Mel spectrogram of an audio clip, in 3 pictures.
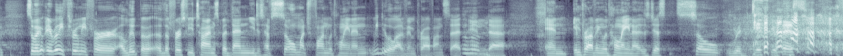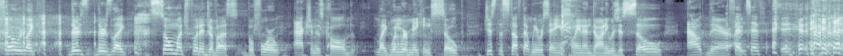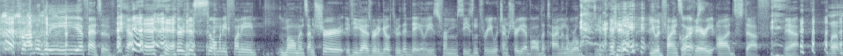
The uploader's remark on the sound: The conversation was recorded on Mar 31, 2016 in front of a live audience at New York’s 92nd Street Y.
